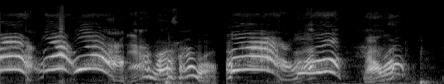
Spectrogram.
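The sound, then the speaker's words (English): A person calls to a crow, imitating crow calls with a run of harsh, rising-and-falling caws in quick succession, loud and nasal, with brief gaps between bursts and no ordinary speech. “This is why people listen to podcasts, for up close and personal crow sounds.”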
